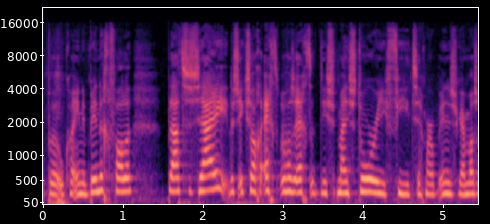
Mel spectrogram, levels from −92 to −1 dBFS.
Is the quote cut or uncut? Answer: uncut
